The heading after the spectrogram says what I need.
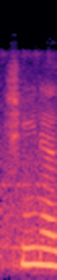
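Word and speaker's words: شین: which is Sheen okay Sheena is the same shape like scene but it has three doors on it and it's sound is like the alphabet sh words okay H sound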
